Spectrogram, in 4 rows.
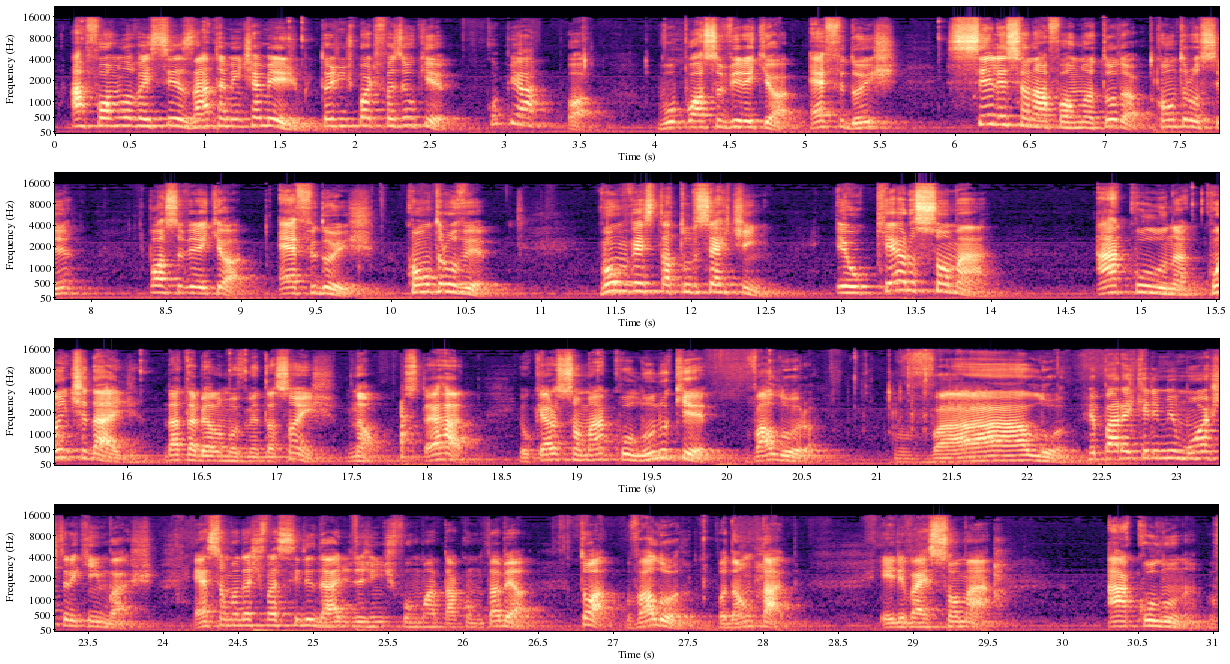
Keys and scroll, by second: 4.6 F2, 7.2 ctrl+c, 8.7 F2, 9.6 ctrl+v.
